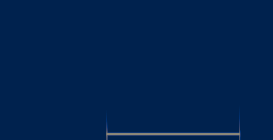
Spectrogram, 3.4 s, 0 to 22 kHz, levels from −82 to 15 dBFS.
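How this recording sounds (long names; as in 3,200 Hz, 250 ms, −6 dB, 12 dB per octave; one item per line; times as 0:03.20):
background noise floor −95 dBFS
spectral slope −2.5 dB per octave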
